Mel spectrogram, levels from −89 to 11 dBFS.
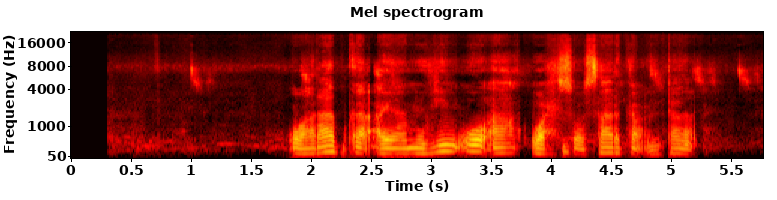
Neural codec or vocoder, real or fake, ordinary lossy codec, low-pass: codec, 44.1 kHz, 2.6 kbps, SNAC; fake; none; none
